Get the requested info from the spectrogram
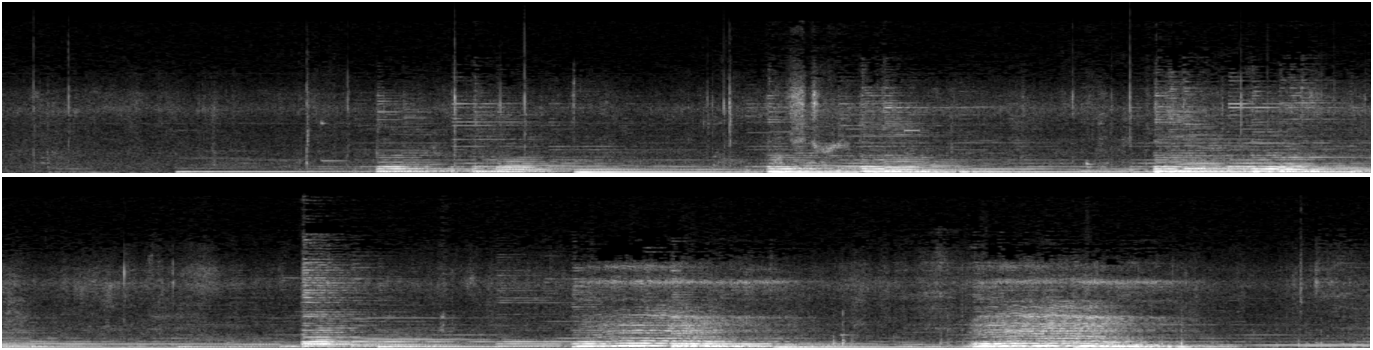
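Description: Steel-string acoustic guitar played live, starting about a second in with sustained chords over low bass notes as the intro of a song. In the last few seconds a man's wordless sung notes swell and fall three times over the guitar.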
